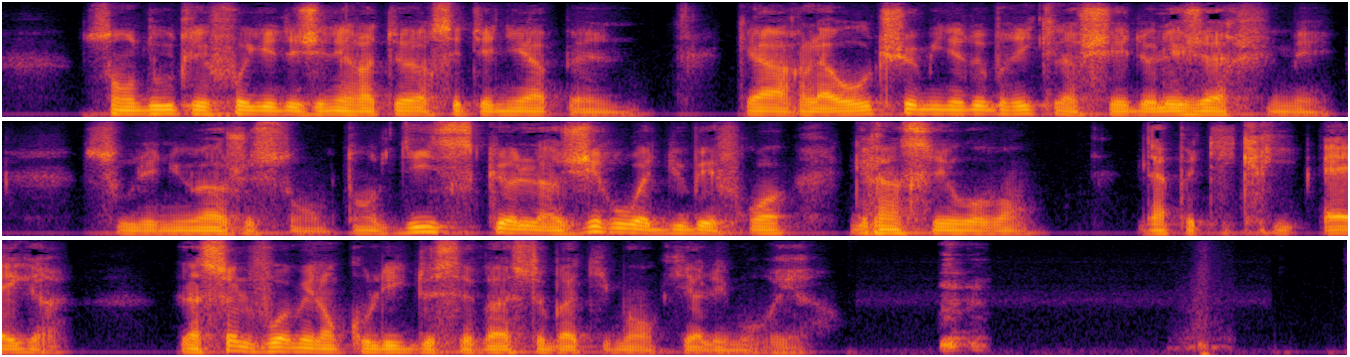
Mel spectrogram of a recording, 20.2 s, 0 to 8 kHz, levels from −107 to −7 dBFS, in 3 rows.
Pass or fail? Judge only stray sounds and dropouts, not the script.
fail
